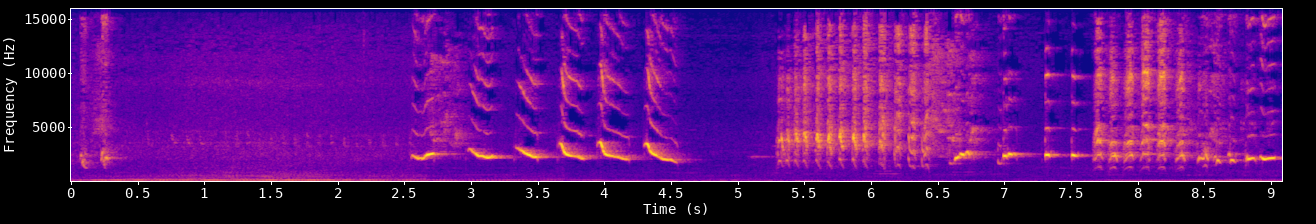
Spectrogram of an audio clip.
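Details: Energetic greater green leafbird song meant to provoke rivals: a brief whistle, then a quick series of downward-slurred notes, a buzzy rattling stretch, and repeated short clear whistles ending in a rising note, with low hum beneath.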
